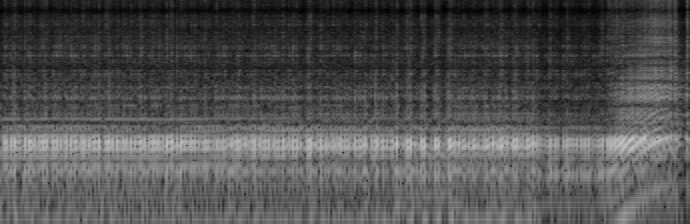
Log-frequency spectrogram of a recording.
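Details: Starcraft boat's small kicker outboard, run on muffs during spring de-winterizing after the main motor was run and held temperature; it settles into a steady, even run with no misses or knocks, running very well.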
